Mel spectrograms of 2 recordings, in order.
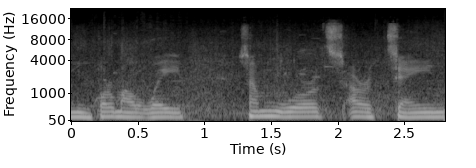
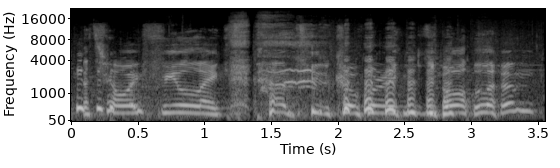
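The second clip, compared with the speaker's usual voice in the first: higher and louder, through real laughter; laughing; 9 semitones higher, 4 dB louder than usual. Real, not acted. Friend laughing while describing a meme, giggling through. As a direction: giggle the words out as you say them.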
